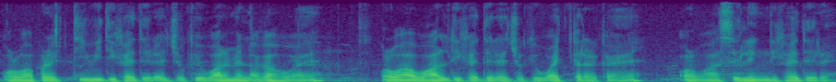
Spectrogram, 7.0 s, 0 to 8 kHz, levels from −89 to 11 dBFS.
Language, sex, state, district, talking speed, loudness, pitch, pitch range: Hindi, male, Arunachal Pradesh, Papum Pare, 300 wpm, -15 LUFS, 105 Hz, 100-115 Hz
